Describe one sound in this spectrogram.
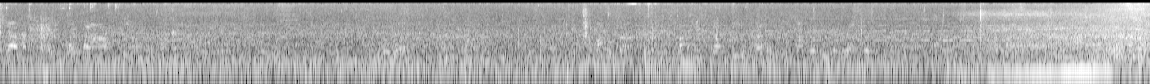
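Footsteps walk steadily along a paved street outdoors.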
